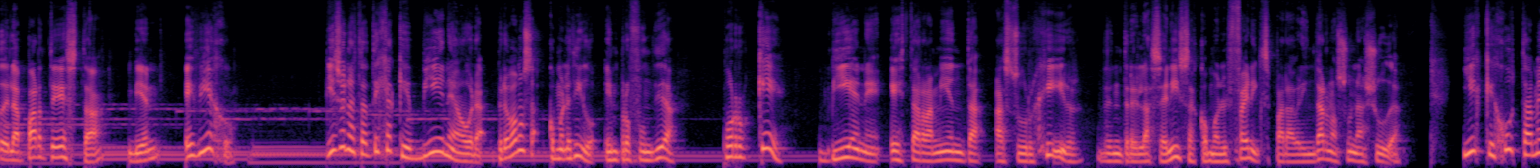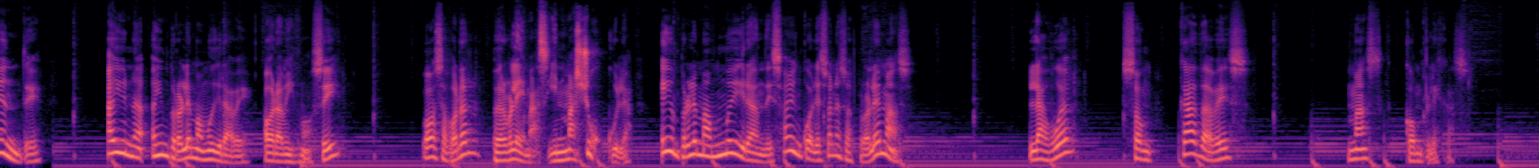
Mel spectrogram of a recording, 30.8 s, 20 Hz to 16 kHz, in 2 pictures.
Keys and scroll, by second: 0.6 l, 2.0 c, 2.3 Escape, 3.1 k, 16.4-20.9 typing, 24.4-30.7 typing.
